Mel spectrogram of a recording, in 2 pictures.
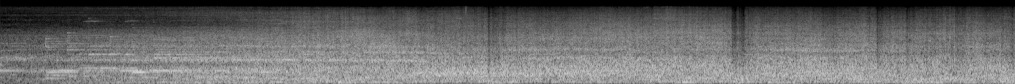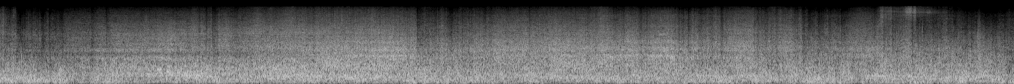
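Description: Container freight train hauled by an EF210 electric locomotive running through a station without stopping. The locomotive goes by at the start, followed by a long string of container wagons rolling past with a steady, loud rush of wheels on rail.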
